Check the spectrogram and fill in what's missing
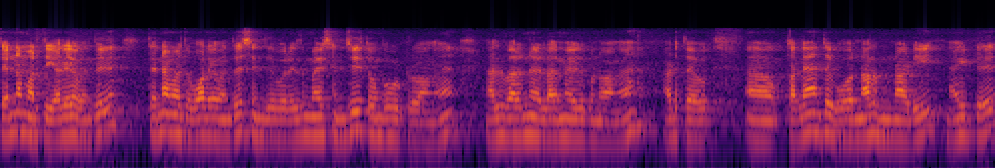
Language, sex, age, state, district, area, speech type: Tamil, male, 18-30, Tamil Nadu, Tiruchirappalli, rural, spontaneous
